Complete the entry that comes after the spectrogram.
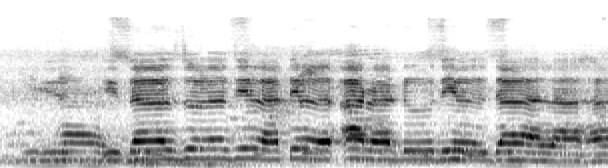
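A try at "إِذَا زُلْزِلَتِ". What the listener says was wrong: Ulang, belum tandes. Idanya udah bener. Zainya yang kedua. Idanya udah bener. Idza zul. Ikut lihat sini, lihat bibir Umah. Zi. Zu. Baz. Zu. Beda ya. Idza zul.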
